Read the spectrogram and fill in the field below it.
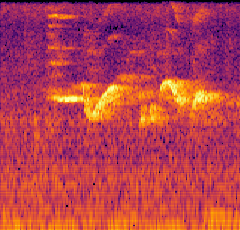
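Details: Morning 'ngeplong' song of an oriental magpie-robin, meant to coax young birds into singing: a flowing sequence of rich, rounded whistles that rise and dip, two linked phrases over a quiet low hum.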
